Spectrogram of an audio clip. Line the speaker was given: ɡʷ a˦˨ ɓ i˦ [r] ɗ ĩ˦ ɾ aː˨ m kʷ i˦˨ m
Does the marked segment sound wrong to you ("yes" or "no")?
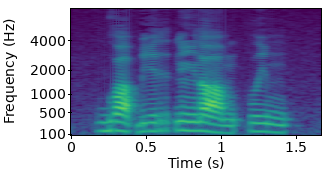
no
